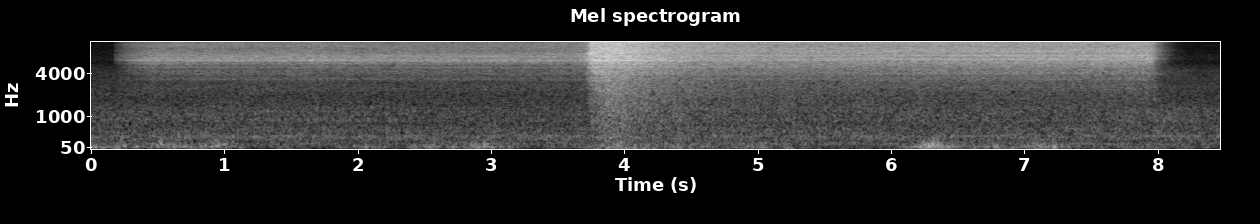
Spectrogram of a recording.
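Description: A pressure cooker whistle cooking soaked dal for sambar bursts into a loud, steady hissing jet of steam partway through, holding for several seconds before cutting off abruptly.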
